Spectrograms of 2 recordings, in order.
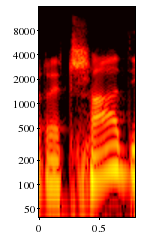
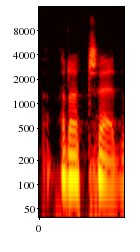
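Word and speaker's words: Rachaad: Ne znam kako se da... izgovara, Rečad ili Rached White? – Rašad. Rašad. Mislim, dobro, ja ga tako zovem, ne znam da li se tako izgovara. No, okej, može, ja se, okej, okay, Rašad White.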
